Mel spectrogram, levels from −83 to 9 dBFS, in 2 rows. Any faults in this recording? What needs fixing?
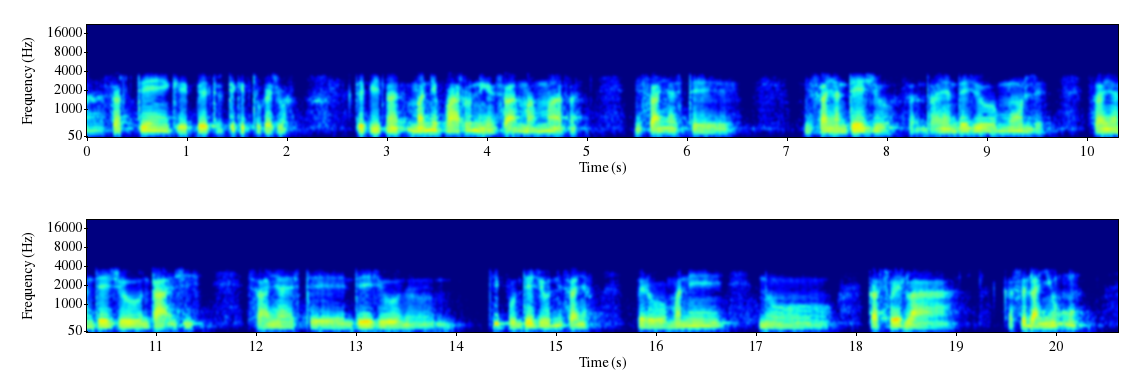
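The whole recording has been through the iLBC codec, and the damage is plainly audible. The speech is confined to a telephone band of roughly 200 Hz to 3.4 kHz, with nothing above 4 kHz. It has a slightly rough, synthetic edge because each 20 ms frame's excitation is coded on its own. That frame length points to iLBC's 15.2 kbps mode. Plain band-limiting alone would sound dull but smooth, without this grainy texture. To prevent it, record or route the call through a wideband codec such as Opus rather than iLBC.

From 11.24 to 11.28 s there are lost iLBC frames: one 20 ms frame went missing. The decoder concealed it by repeating the last pitch cycle with some added noise, so the gap sounds like a briefly held, faintly buzzy vowel rather than silence. This differs from a dropout, which would leave a hole, and from lost frames in codecs that depend on earlier frames. 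Because iLBC frames stand alone, the speech recovers cleanly right after. To prevent it, reduce packet loss on the network path or add a jitter buffer with forward error correction.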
